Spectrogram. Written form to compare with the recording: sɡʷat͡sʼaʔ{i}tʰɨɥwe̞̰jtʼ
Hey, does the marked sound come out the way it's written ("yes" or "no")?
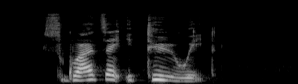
yes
